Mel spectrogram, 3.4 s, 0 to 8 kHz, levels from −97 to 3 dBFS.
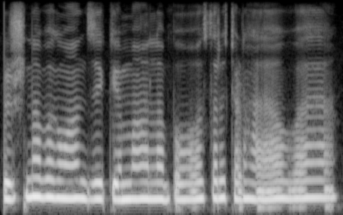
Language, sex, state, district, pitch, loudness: Hindi, female, Jharkhand, Palamu, 225 Hz, -11 LUFS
